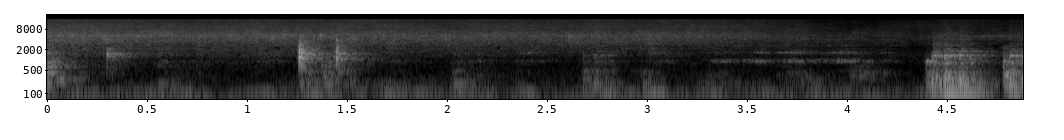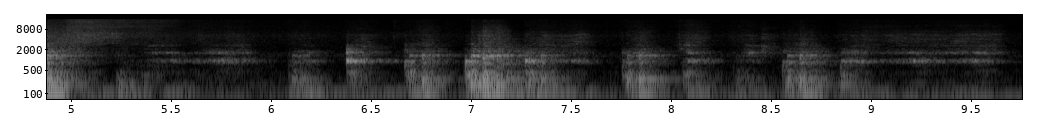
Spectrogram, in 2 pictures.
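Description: Butter and oil sizzling in a hot frying pan as starch goes in, the sizzle fading away over the first few seconds. A sharp clink comes about a second in, followed by a run of irregular knocks and clatters of utensils and pan.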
